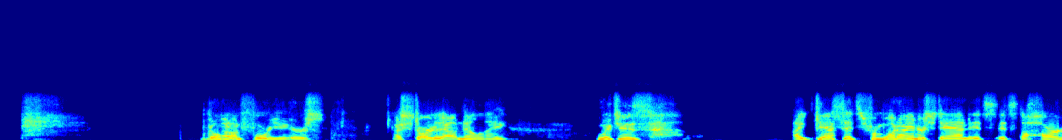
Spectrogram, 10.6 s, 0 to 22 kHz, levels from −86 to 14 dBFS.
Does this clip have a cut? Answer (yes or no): no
